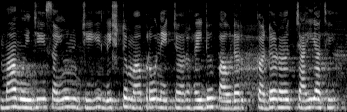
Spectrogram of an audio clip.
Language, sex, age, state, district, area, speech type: Sindhi, female, 30-45, Gujarat, Junagadh, urban, read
